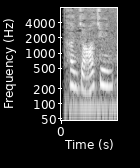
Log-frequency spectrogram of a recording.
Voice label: Turn left, cantonese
